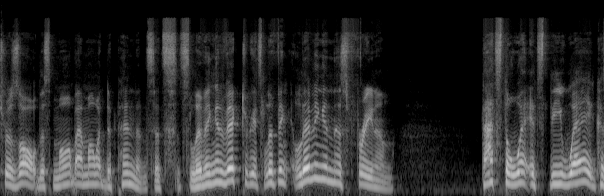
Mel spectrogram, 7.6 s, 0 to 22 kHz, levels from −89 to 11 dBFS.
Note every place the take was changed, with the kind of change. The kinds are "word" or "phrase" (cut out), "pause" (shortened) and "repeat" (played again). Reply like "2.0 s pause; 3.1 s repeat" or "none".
none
